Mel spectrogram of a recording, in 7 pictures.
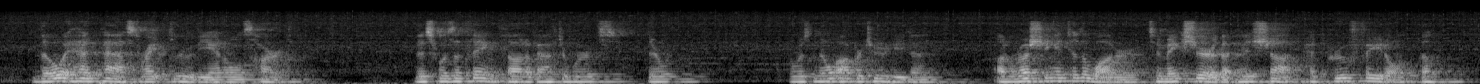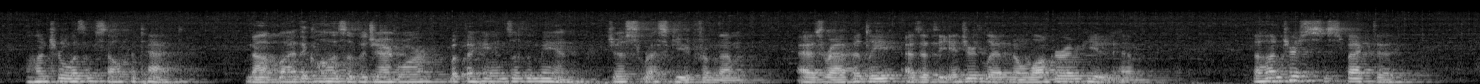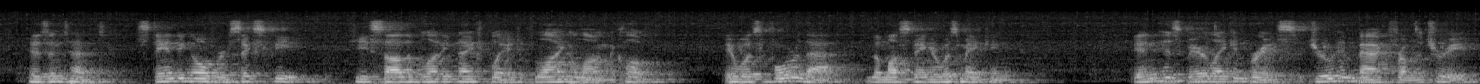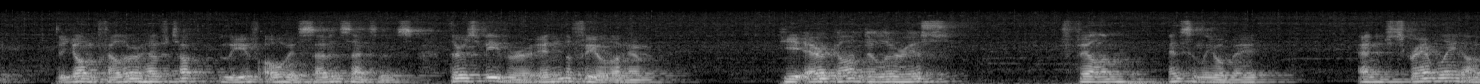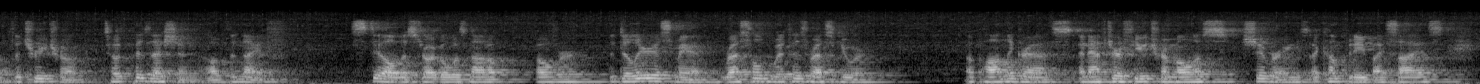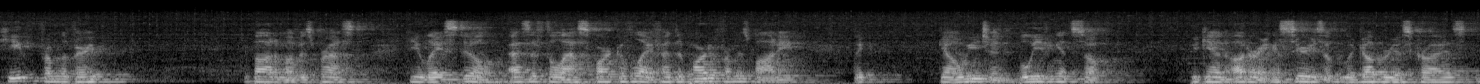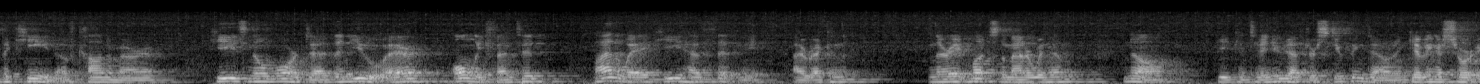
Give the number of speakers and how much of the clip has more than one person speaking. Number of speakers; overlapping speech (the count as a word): one, no overlap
